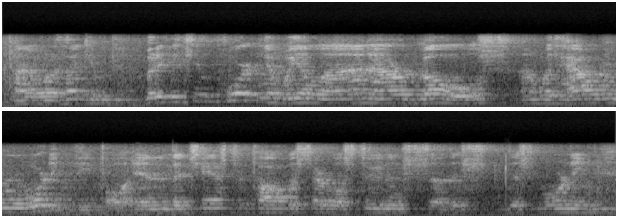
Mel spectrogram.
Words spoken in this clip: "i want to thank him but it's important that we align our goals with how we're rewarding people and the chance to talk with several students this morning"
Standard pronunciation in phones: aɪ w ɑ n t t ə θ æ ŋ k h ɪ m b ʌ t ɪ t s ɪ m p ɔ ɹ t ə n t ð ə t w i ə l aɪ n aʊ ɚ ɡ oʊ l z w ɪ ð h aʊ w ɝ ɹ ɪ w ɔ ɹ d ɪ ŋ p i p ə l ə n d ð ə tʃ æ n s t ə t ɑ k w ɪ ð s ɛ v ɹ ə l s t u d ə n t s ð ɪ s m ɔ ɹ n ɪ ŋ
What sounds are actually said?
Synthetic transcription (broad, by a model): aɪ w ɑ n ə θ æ ŋ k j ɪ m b ʌ t ɪ t s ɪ m p ɔ ɹ t n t ð ə t w i ə l aɪ n aʊ ɚ ɡ oʊ l z w ɪ ð h aʊ w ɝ ɹ ɪ w ɔ ɹ d ɪ ŋ p i p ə l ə n ð ə tʃ æ n s t ə t ɑ k w ɪ ð s ɛ v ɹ l s t u d n t s ð ɪ s m ɔ ɹ n ɪ ŋ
